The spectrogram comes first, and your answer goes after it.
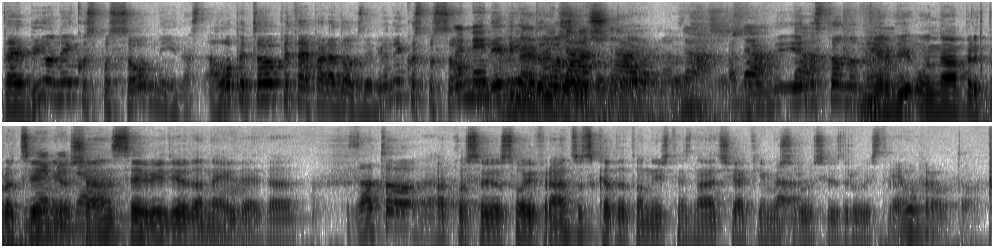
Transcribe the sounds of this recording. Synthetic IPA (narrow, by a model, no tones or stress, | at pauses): d̪ajebio̞nekosposobninasalo̞pet̪t̪ːoeopet̪t̪ːaːjpaɾad̪o̞ksd̪aebijo̞nekosposobninebined̪ooot̪oaenjed̪nost̪aʋnonjeɾbiunapɾet̪̚pɾot̪sjeːnioʃanseiʋid̪iod̪aneid̪ed̪a | zat̪oakosojosʋo̞ifɾant̪uskad̪at̪o̞niʃt̪neznaːt͡ʃiakimaʃɾusijuzd̪ɾuɡist̪ɾaeupɾaʋot̪o̰ː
